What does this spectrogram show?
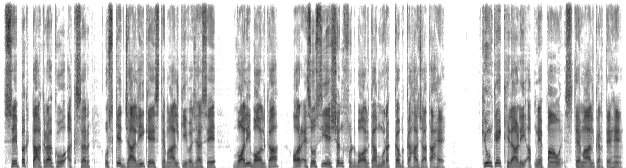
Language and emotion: Urdu, neutral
